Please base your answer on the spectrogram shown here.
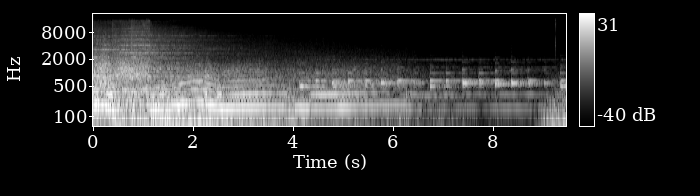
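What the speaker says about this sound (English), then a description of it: "it's a gorgeous place to drive an even more gorgeous car, the Roma Spider" Ferrari Roma Spider driven on the roads of Sardinia, its engine loud at first and sweeping through gear changes, then settling into a steadier drone that fades somewhat while the revs rise and fall.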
